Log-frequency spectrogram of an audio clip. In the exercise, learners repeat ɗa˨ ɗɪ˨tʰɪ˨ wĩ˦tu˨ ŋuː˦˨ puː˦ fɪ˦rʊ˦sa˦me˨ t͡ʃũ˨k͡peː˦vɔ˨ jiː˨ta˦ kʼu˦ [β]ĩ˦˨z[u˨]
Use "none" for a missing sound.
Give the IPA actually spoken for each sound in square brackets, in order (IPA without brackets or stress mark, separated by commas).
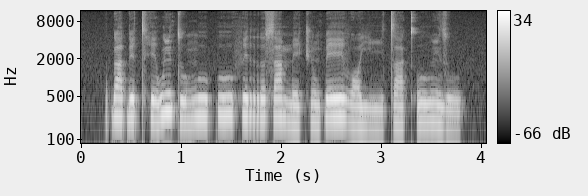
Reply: β, u˨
